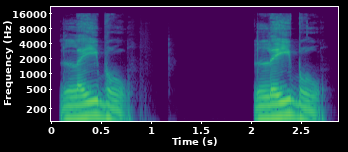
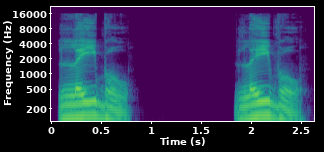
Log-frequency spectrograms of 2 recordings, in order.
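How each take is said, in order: The two takes are said the same way.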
